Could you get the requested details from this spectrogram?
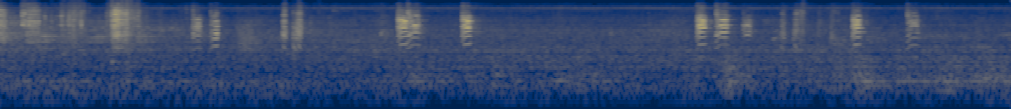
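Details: Caged zebra finches, a pair of parents feeding newly hatched babies alongside three juveniles. Short nasal, harmonic calls come in quick bursts and clusters of two or three, with gaps between, over a steady low rumbling background.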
